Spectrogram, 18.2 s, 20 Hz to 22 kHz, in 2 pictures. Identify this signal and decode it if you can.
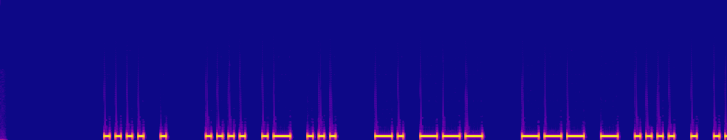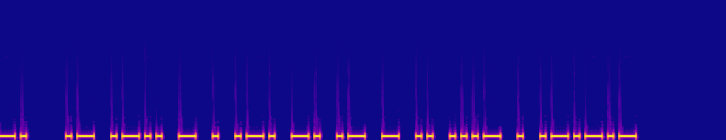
Morse code, heard as a keyed tone, about 17 wpm, 700 Hz. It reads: HE HAS NO OTHER ALTERNATIVE.
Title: Sentences from Top 1000 Words - Review Part 4 - 17wpm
